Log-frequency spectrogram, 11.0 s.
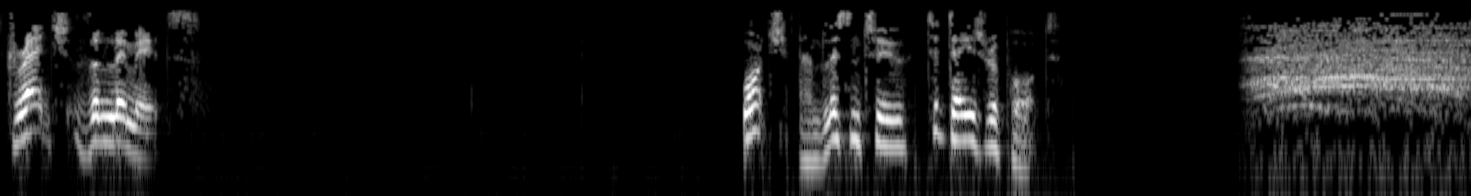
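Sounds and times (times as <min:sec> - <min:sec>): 
speech: 0:00.1 - 0:01.6, 0:05.6 - 0:08.0, 0:09.3 - 0:09.6
rapturous applause for India's Prime Minister: 0:09.3 - 0:11.0.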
